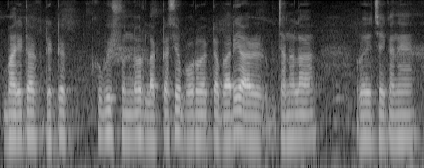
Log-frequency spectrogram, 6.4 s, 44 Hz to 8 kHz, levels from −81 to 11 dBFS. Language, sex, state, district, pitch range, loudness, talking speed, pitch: Bengali, male, Tripura, Unakoti, 115-120 Hz, -20 LUFS, 115 wpm, 115 Hz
